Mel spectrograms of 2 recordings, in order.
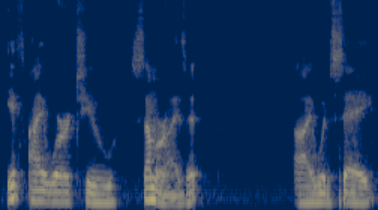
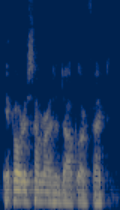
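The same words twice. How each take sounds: First: Slow, drawn-out summary voice; slow, careful teacher summary; slow, deliberate. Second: Fast, rattled-off summary; quick teacher recap. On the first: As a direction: spell it out slowly for the class. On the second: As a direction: rush the line out in one breath. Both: Shown as a demonstration. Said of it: "this is how I would say it".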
